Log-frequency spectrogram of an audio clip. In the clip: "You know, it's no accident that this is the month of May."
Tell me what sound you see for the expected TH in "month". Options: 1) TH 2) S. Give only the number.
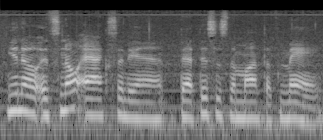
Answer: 1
